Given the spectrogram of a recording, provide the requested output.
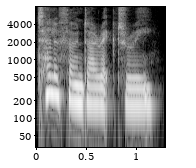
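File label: "telephone directory", British English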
